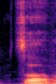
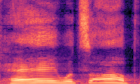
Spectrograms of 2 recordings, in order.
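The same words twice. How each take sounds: First: Said in the usual way. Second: Imitated high, long-drawn cheery greeting; breezy, nothing wrong. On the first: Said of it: "I was so confused". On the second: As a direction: greet as if nothing ever happened, high and stretched. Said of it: "like, nothing went wrong".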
